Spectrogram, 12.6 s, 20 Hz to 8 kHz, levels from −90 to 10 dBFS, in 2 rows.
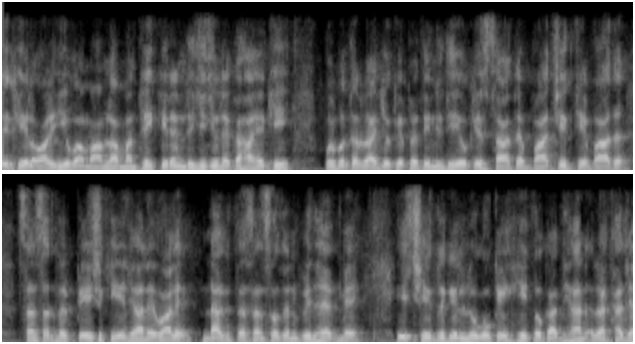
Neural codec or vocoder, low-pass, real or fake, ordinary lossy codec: codec, 24 kHz, 6 kbps, HILCodec; 7.2 kHz; fake; AAC, 48 kbps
